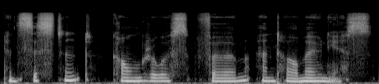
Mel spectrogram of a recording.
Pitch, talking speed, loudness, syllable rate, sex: 155 Hz, 80 wpm, -21 LUFS, 2.9 syllables/s, male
